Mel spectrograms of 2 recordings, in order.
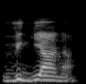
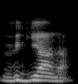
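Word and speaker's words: vijñāna: us because we have Consciousness now this is Viana remember to pronounce it in the actual way Viana Viana right so g y an is the pronunciation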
